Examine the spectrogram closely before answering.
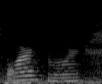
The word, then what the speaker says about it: Swarthmore: Is that how you say it? Swarthmore? Swarthmore? Right, Swarthmore.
